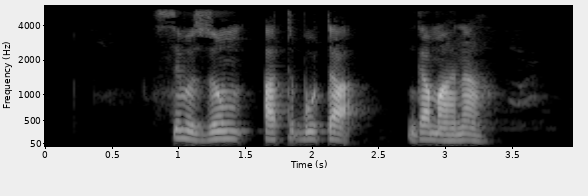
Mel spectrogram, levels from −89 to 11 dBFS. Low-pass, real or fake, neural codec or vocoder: 5.4 kHz; real; none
